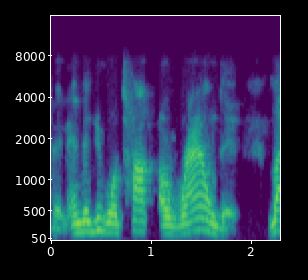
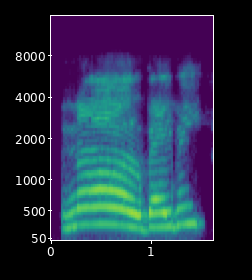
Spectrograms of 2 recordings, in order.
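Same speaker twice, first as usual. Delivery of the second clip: emphatic no; 6 semitones higher, 4 dB louder, much slower than usual. Real, not acted. Rebutting the relatives with force.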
